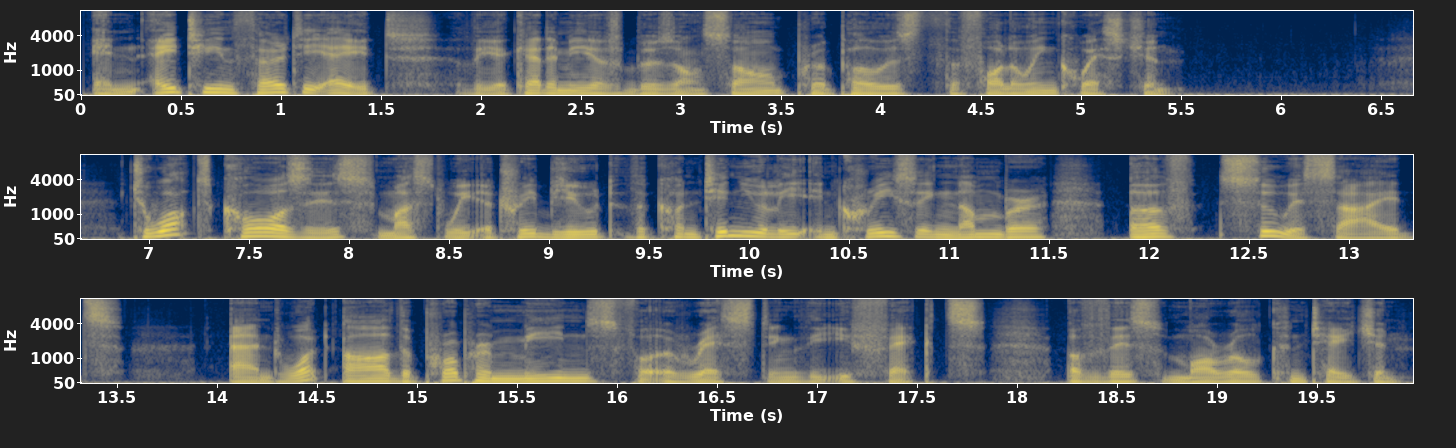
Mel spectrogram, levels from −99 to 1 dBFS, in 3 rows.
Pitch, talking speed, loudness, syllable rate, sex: 100 Hz, 115 wpm, -20 LUFS, 4.1 syllables/s, male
